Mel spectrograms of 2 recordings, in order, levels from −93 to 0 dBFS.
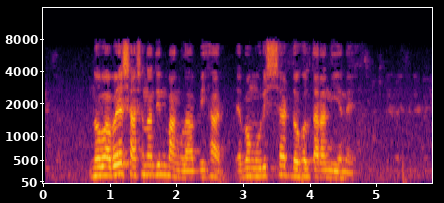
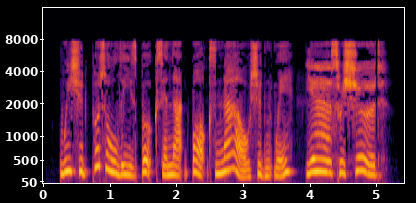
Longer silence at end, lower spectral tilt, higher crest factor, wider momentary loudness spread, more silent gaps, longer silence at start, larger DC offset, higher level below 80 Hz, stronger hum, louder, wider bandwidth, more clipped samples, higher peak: first, 0.5 s vs 0.3 s; about the same, -4.5 dB/octave vs -4 dB/octave; about the same, 16 dB vs 14 dB; first, 12 LU vs 5 LU; neither; first, 0.7 s vs 0.25 s; neither; first, -52 dBFS vs -58 dBFS; neither; about the same, -17 LUFS vs -18 LUFS; about the same, 8.2 kHz vs 8 kHz; neither; about the same, -2 dBFS vs -4 dBFS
